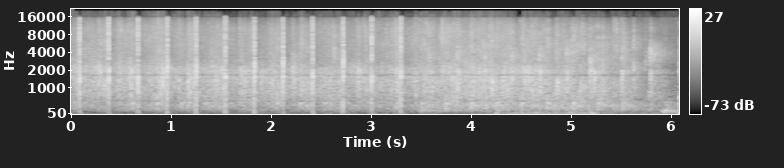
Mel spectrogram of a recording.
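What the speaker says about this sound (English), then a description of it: "please give them all a round of applause" A crowd applauds at a university ROTC commissioning ceremony, with sustained, fairly distant clapping from many hands and a few sharper claps standing out along the way.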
